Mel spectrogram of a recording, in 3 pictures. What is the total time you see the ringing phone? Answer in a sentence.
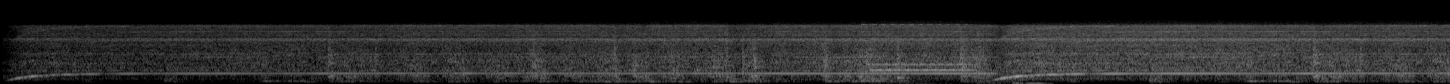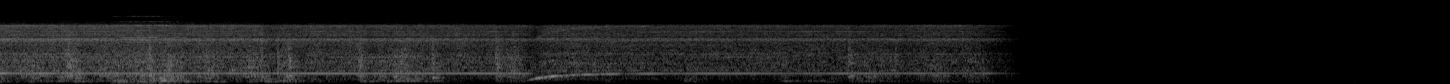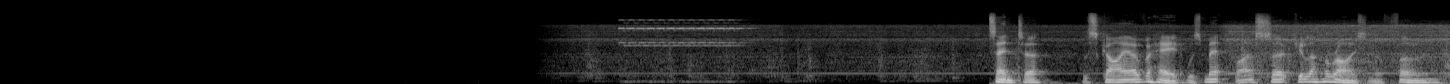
You can hear the ringing phone for 4 seconds altogether.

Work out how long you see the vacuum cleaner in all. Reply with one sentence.
You can hear the vacuum cleaner for 34 seconds altogether.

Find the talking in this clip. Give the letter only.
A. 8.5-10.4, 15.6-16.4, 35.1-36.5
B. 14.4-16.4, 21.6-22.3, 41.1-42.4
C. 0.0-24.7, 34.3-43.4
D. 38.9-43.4
D.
